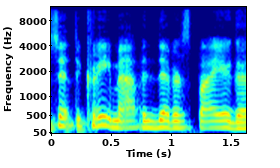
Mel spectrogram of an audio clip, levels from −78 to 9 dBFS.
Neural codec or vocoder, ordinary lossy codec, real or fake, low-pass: codec, 16 kHz in and 24 kHz out, 0.9 kbps, LongCat-Audio-Codec, four codebook decoder; MP3, 64 kbps; fake; 10.8 kHz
